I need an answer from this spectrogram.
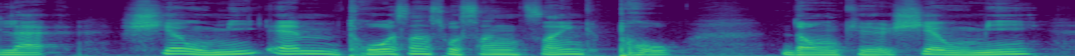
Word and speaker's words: Xiaomi: Xiaomi m365 pro donc Xiaomi vraiment prononcé à la chinoise avec un X au début c'est un modèle de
